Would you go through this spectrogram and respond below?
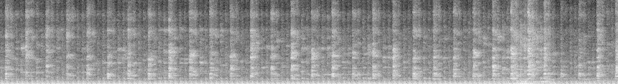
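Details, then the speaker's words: Ford Model A after new parts, started following about four months sitting, valve set about a third open. Steady, even low chuff at a relaxed idle with a light, regular tick and no stumbles; it started right up and ran well apart from a leaky exhaust. "okay okay so that went well started right up ran good"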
